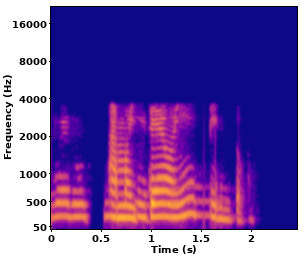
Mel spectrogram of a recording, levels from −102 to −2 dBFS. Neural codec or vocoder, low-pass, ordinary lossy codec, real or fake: none; 3.6 kHz; AAC, 32 kbps; real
